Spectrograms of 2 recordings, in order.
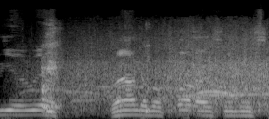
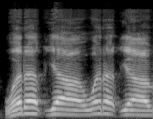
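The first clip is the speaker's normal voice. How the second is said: shout-out; 9 dB louder than usual. Real, not acted. Shout-out to viewers.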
